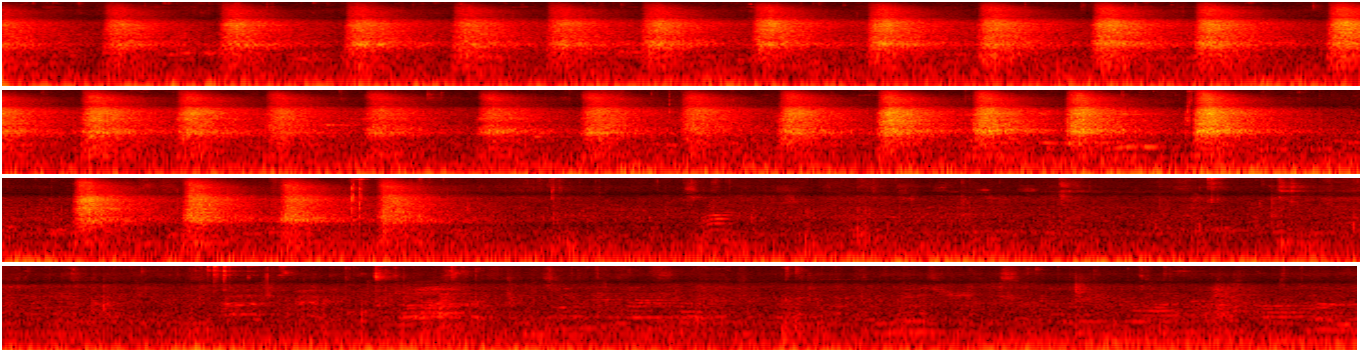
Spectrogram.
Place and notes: Ribeira Brava, back street in downtown - around the block
(binaural) walking around the backstreets in downtown of Riberia Brava. Sounds comming from different shops, cafes, businesses, radios and workshops.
